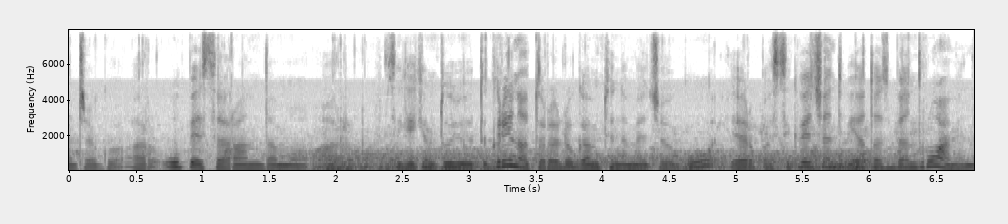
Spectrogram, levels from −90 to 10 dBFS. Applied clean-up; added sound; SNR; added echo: none; Thunder; 7 dB; none.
